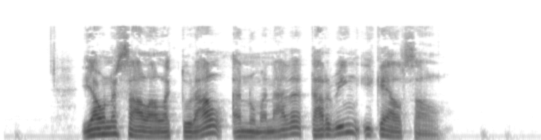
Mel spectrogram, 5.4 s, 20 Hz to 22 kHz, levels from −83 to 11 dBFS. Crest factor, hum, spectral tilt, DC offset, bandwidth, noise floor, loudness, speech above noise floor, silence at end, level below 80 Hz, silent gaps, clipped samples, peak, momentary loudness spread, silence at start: 22 dB; none; -5.5 dB/octave; under 0.1%; 11.5 kHz; -71 dBFS; -22 LUFS; 50 dB; 1.05 s; -48 dBFS; none; under 0.1%; -2 dBFS; 10 LU; 0.85 s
